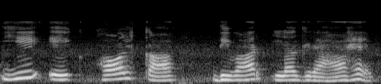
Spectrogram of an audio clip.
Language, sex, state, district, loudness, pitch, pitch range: Hindi, female, Telangana, Hyderabad, -15 LUFS, 215 Hz, 195-235 Hz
